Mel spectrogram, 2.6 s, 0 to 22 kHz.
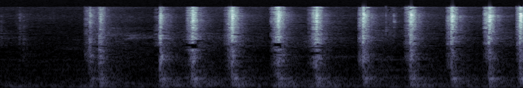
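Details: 1990 General Electric refrigerator, defrost timer turned by hand with a screwdriver: crisp, dry clicks about four per second with no buzz or grind. The defrost timer is advancing normally.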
